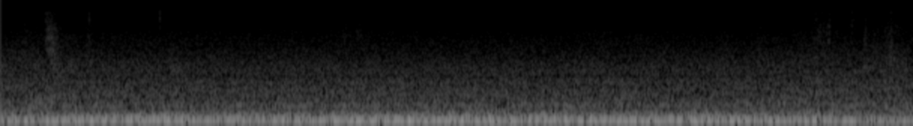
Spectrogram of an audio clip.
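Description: Steady low hum and rumble inside a large traction elevator cab while it travels, with the cab's loud ventilation fan running.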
